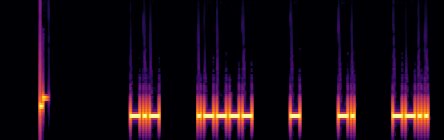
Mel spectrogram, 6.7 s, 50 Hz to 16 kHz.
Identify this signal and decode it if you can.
Morse code, heard as a keyed tone, about 25 wpm, spaced as for 12 wpm, 700 Hz. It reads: K1TNZ
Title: USA Call Signs - 5 Characters - 4x Character Spacing - 25wpm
